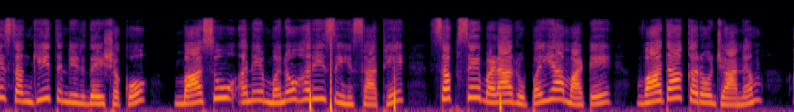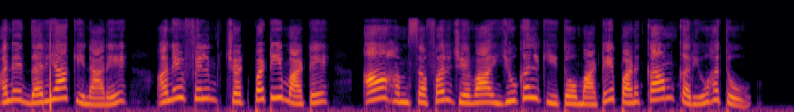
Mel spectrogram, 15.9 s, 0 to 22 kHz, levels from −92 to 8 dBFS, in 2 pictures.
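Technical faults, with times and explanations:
Throughout, low-delay AAC compression: the speech is plainly rough and grainy, with noise filling the gaps between harmonics and nothing above 11.6 kHz. This is likely AAC-ELD, whose coarse quantisation of each short frame fits a bitrate of about 32 kbps.
3.11 to 3.34 s (two pops), 3.95 to 3.97 s, 5.01 to 5.03 s and 8.45 to 8.47 s, loud pop: five sharp pops in total, each around 20 dB above the speech, which carries on underneath. The likely cause is a sudden voltage step or pulse, shaped by the circuitry that follows.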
